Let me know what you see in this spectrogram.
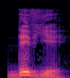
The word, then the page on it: dévier: francais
